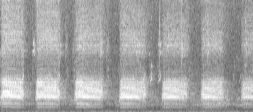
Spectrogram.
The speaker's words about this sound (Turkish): Karga deyince tek bir türden bahsetmiyoruz. Ama bu karga deyip geçtiğimiz tür İstanbul'da bir leş kargası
